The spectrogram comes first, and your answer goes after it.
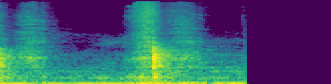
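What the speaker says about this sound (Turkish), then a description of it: "Şimdi yavaş yavaş doğrama işlemine geçiyorum." A short, close burst of a knife working through onion on a board, a soft scraping cut lasting about a second before silence.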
